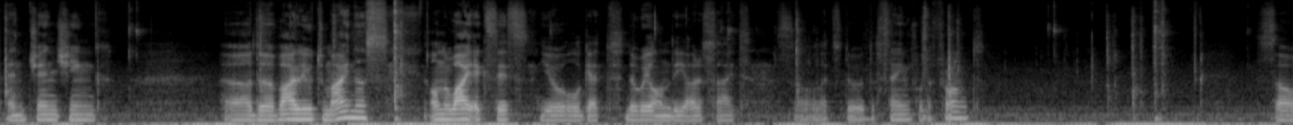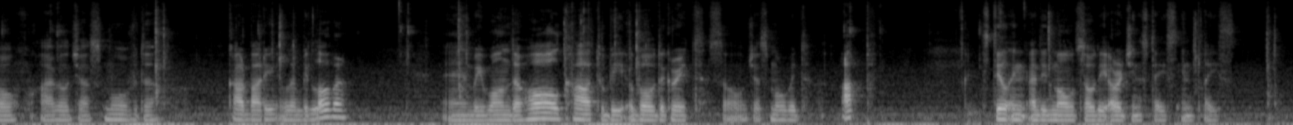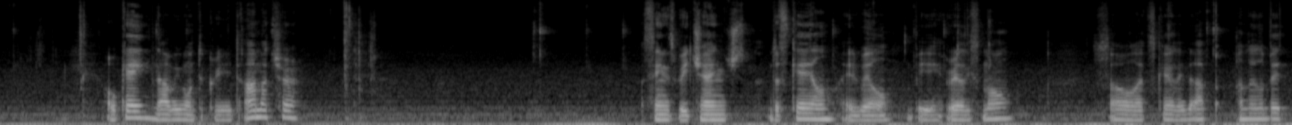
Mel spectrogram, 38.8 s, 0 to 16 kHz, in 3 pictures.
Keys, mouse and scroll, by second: 2.5-6.6 middle drag, 7.3 ctrl+l, 8.4 shift+d, 13.8 ctrl+l, 14.8 g, 16.8 KP_1, 17.9 a, 18.1 a, 18.6 g, 21.1-22.7 middle drag, 22.7 Tab, 23.9 Tab, 24.2 z, 24.9 Tab, 28.7 shift+a, 35.0 s, 38.2 s.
